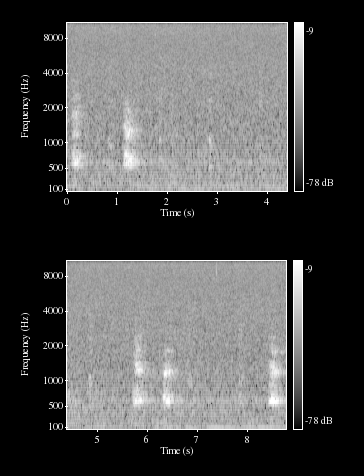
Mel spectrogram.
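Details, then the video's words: Dogs give short barks in small clusters, a few quick ones early, a pair around the middle and one more at the close, spaced by seconds of quiet over a faint low hum. "Dogs Barking"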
